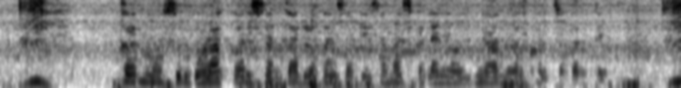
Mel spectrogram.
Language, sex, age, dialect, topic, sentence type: Marathi, female, 25-30, Varhadi, banking, statement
